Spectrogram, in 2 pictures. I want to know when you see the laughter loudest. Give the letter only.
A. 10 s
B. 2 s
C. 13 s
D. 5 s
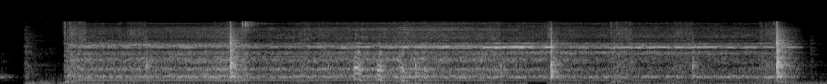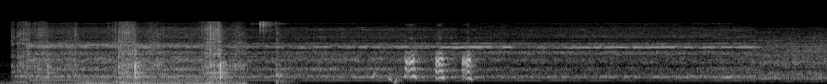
C.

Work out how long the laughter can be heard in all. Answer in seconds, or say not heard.
2 s.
